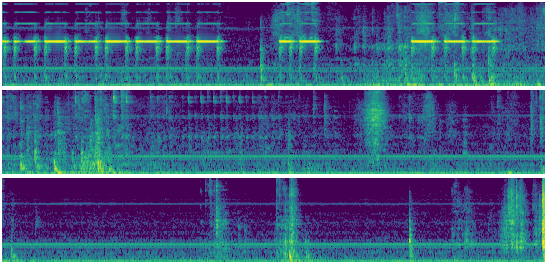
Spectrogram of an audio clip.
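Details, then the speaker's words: Hemodialysis machine sounding its minor blood leak alarm: rapid repeating electronic beeps over machine hum, then quieter clicks and handling; the alarm cannot be reset, and a continuously running drain suggests a membrane pad problem. "Yan, minor blood leak nakalagay. Blood leak. Hindi mo na marereset to pag blood leak."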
